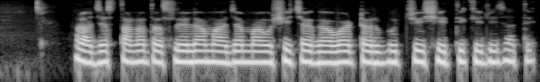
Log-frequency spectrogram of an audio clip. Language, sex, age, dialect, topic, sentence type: Marathi, male, 31-35, Standard Marathi, agriculture, statement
